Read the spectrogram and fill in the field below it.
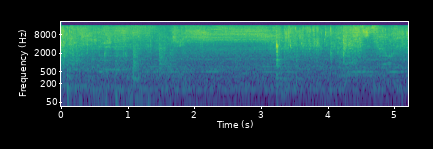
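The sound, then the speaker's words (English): Tap water pours steadily into a pot in a kitchen, filling it up to a knife's height for cooking red beans: a continuous bright hissing rush with a few small clanks and splashes, with no talking. “Let the water run in there, and I fill it up like to this knife.”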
